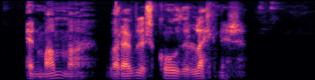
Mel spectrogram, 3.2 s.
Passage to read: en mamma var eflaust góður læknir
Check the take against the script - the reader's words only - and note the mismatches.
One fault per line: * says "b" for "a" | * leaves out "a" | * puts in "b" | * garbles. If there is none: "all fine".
all fine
